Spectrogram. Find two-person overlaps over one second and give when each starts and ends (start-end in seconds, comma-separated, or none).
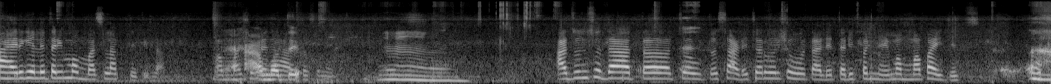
none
